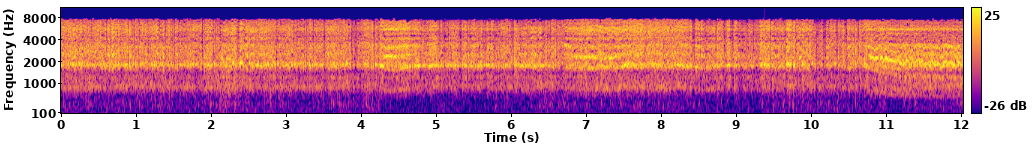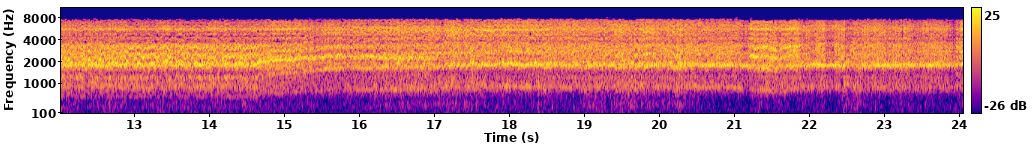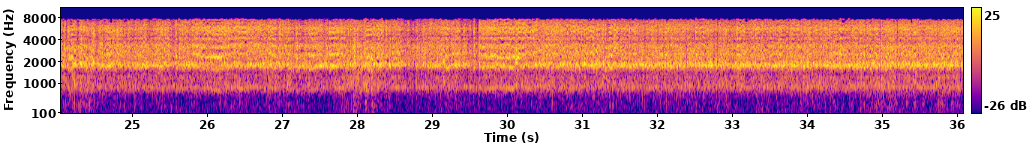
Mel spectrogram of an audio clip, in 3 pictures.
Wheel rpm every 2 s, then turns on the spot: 230, 230, 230, 230, 230, 220, 200, 210, 220, 230, 230, 230, 230, 230, 230, 230, 230, 230.
none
